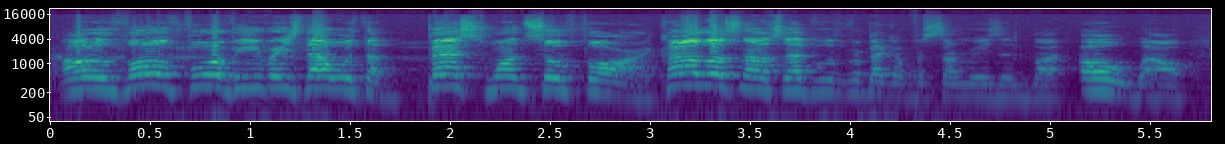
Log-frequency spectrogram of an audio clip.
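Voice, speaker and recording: A man calling a race as commentator, excitable and tripping over names before correcting himself. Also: high-pitched, a little fast.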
